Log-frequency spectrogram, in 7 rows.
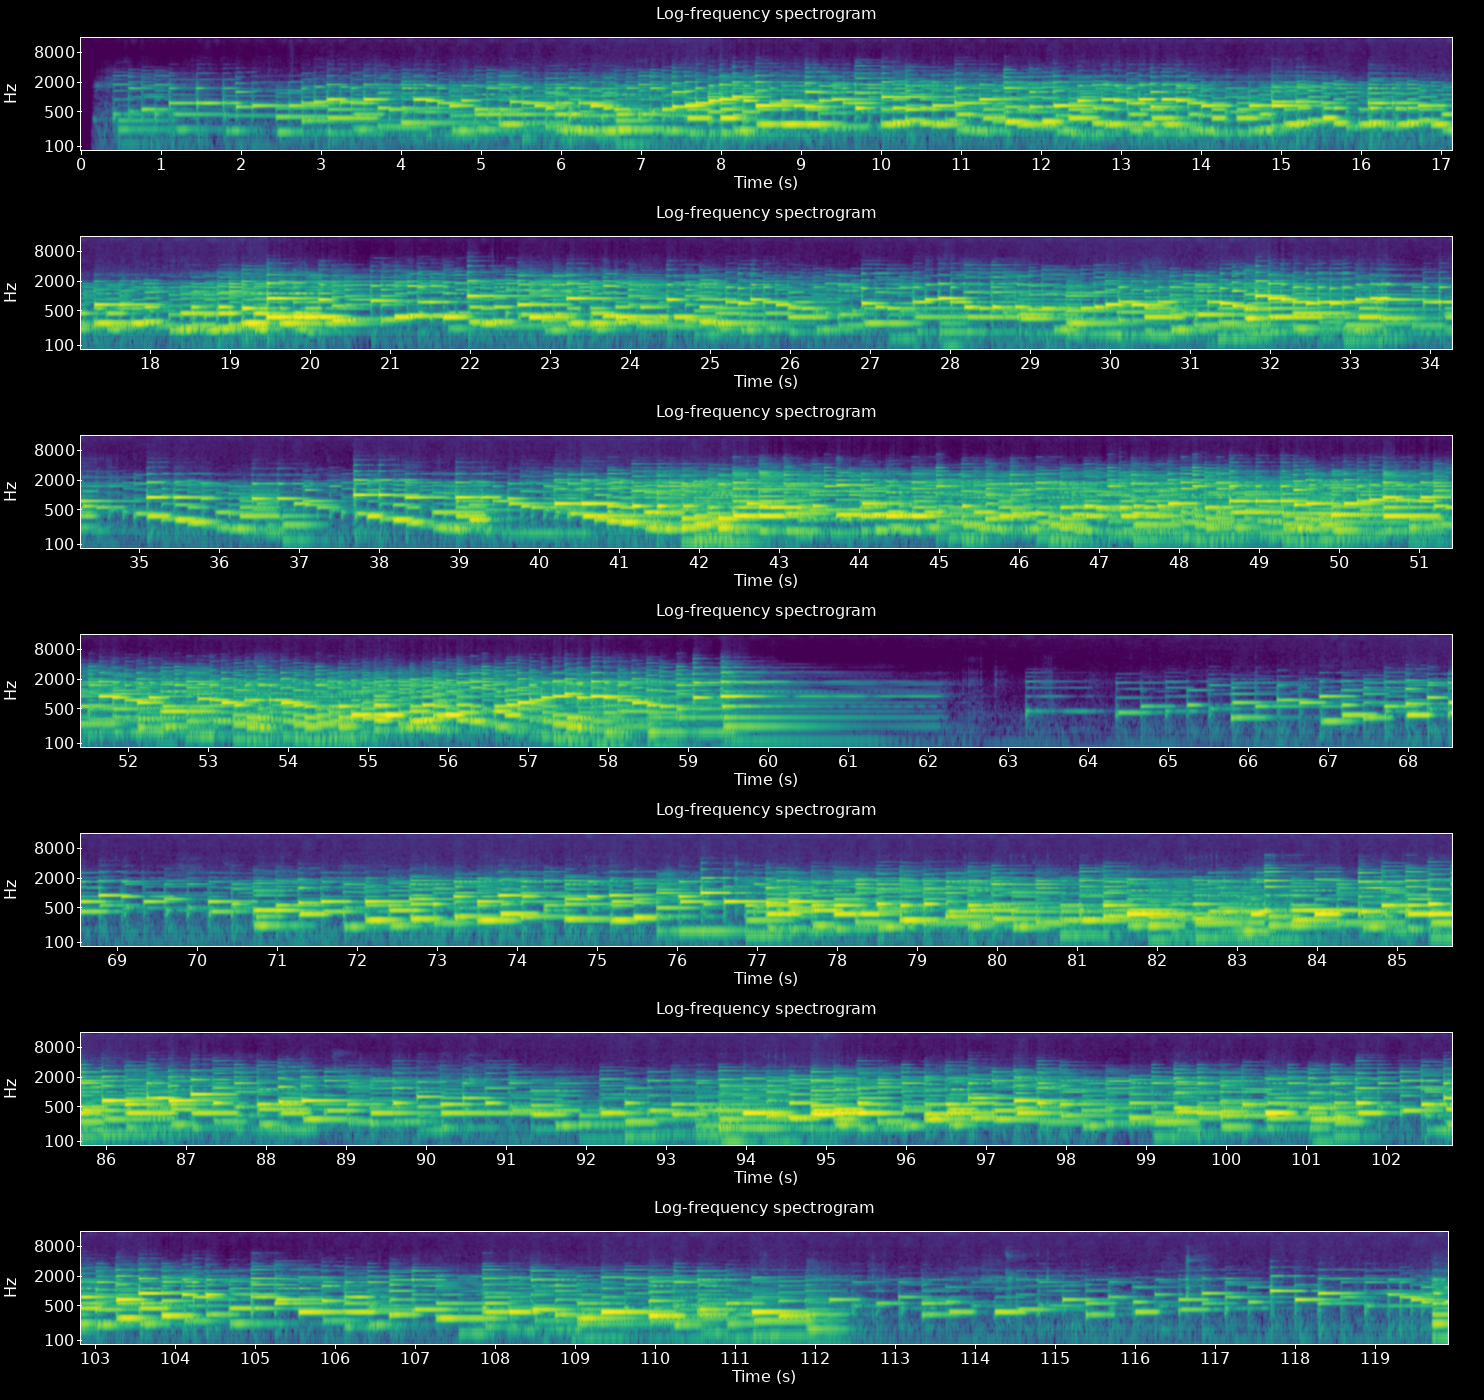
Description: Будапешт, 10.03.1954 (live)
